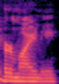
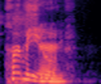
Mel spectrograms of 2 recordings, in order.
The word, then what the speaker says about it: Hermione: I've never heard the author pronounce it, but it's like when I watched Harry Potter, I was like, oh, that's how you say Hermione. Like it feels like one of those Hermione.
